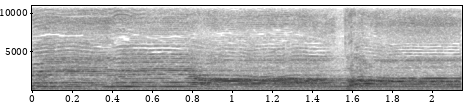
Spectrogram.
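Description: Islamic devotional singing (a naat): a male voice holding a wavering melodic line over layered backing vocals.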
